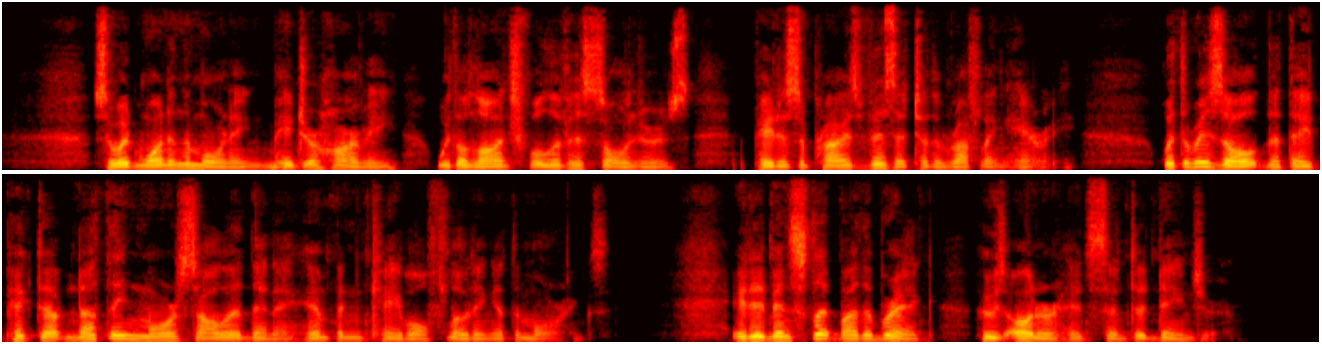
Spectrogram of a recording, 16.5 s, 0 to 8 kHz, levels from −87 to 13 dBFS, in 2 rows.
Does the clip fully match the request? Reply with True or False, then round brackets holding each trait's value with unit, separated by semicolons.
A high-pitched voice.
False (125 Hz)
